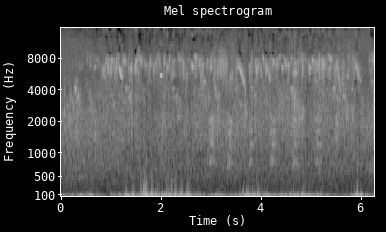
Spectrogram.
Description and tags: This sound was recorded with an Olympus WS-550M. It's the sound of a common bird called "Gafarró" in the countryside. You can also hear a dog in this sound.
dog, bird, nature, countryside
